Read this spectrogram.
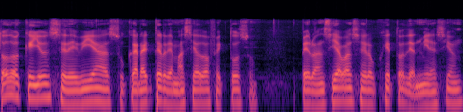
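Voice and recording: A natural voice reads aloud. Its intonation stays fairly even throughout.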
